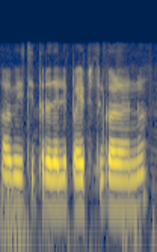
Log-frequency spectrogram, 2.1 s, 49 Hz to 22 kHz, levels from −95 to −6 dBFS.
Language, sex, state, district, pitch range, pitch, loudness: Kannada, male, Karnataka, Koppal, 140-150 Hz, 145 Hz, -16 LUFS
